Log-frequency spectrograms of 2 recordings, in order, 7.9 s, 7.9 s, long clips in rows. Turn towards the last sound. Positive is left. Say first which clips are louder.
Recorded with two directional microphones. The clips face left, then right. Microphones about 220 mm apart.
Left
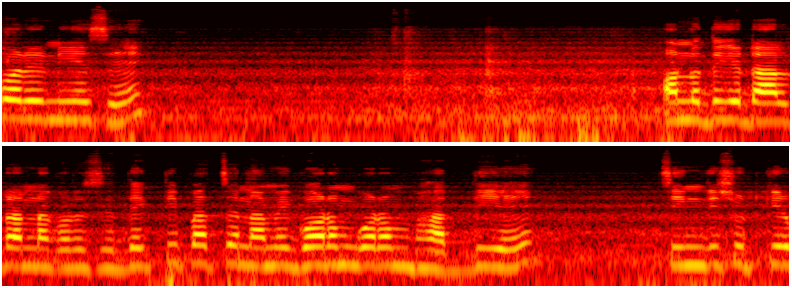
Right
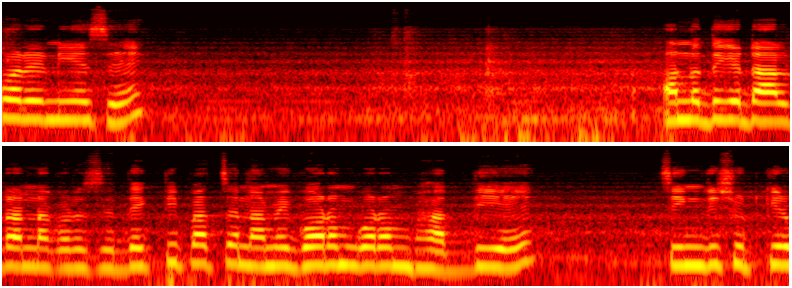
# right 6 dB
turn(degrees=-20)  # may be behind; listen again after turning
